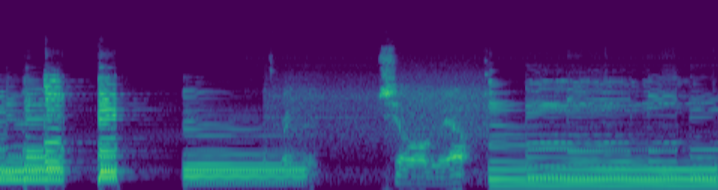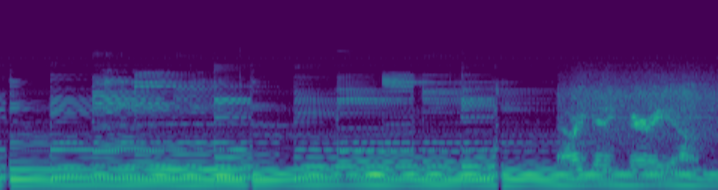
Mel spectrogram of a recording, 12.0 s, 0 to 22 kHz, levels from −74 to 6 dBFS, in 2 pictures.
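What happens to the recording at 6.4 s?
At 6.4 s, two faults overlap. Timecode bleed runs through the whole clip: 30-frame-per-second linear timecode leaks in from an adjacent track or cable, well below the programme level, heard as a steady chirping warble alternating between 1 kHz and 2 kHz.

Pre-emphasis left on also applies, from 2.05 s to the end. The treble was boosted along a 50 µs FM curve, but the matching de-emphasis was never applied, leaving 10 kHz about 10 dB hot relative to 1 kHz, so the sound is thin, bright and sibilant.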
